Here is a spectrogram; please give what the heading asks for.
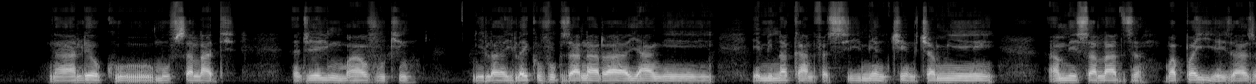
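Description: A speech clip with two faults running through it. The whole recording has Opus compression artefacts, plainly audible. The voice keeps its full bandwidth, reaching about 20.2 kHz, but its tones sound rough, grainy and noisy. Energy is held in every band while fine detail is replaced by folded or noise-like content. That fits the codec's music mode at a low rate, around 16 kbps, which is the likely cause. There are also clock slip clicks from 0.14 s to 12.55 s. Faint, regular ticks come roughly every 0.15 s, around seventy in all. Each is likely a single sample dropped or repeated where two unsynchronised clocks drift apart, at an error of about 150 ppm.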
